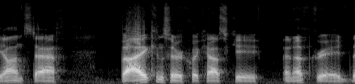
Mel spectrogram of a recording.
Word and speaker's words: Kwiatkowski: Pete Kwiatkowski, I believe is the correct pronunciation. Not going for my full-on true Polish there.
